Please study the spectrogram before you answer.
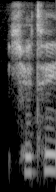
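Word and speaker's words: Ncuti: I've been saying his name wrong all this time, but now I can say it like properly. Hold on, I've got itchy back. Yes, so Shuti, you're gonna do a great job.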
